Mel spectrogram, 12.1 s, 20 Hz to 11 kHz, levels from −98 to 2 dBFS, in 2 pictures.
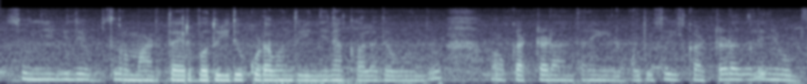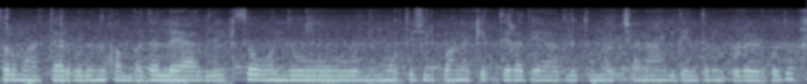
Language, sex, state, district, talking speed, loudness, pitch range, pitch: Kannada, female, Karnataka, Bellary, 170 wpm, -22 LUFS, 185-195 Hz, 190 Hz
